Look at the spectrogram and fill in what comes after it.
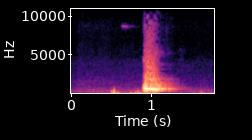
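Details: A Rottweiler, more mischievous than usual and refusing to settle to sleep, gives a single loud, deep bark, sharp at the start and fading quickly.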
